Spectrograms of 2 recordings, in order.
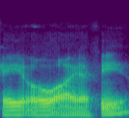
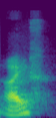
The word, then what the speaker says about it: Aoife: How do you pronounce that? A-O-I-F-E? Ife?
